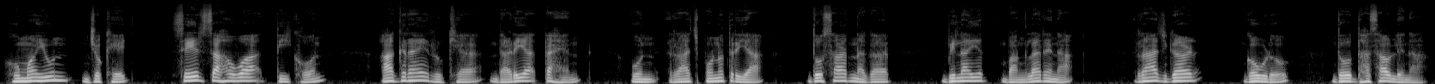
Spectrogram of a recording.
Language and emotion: Santali, neutral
